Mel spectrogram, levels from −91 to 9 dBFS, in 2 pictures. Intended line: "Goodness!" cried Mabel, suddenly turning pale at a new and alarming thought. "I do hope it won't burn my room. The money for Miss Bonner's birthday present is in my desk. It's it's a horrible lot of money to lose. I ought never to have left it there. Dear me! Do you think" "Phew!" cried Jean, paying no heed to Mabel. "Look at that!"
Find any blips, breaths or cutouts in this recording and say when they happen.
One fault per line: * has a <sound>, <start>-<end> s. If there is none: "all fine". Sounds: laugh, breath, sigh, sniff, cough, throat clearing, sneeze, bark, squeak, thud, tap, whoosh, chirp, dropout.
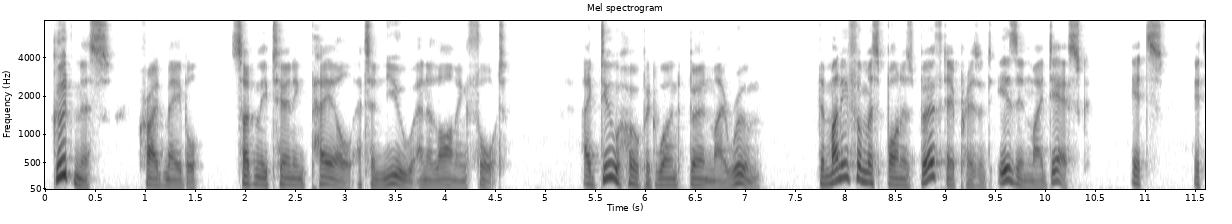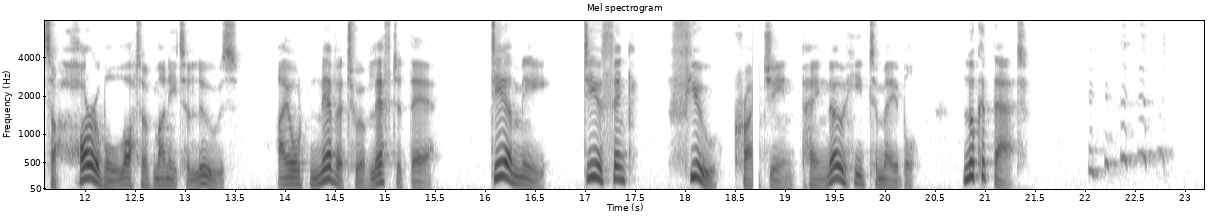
* has a dropout, 18.7-18.7 s
* has a laugh, 22.0-22.9 s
